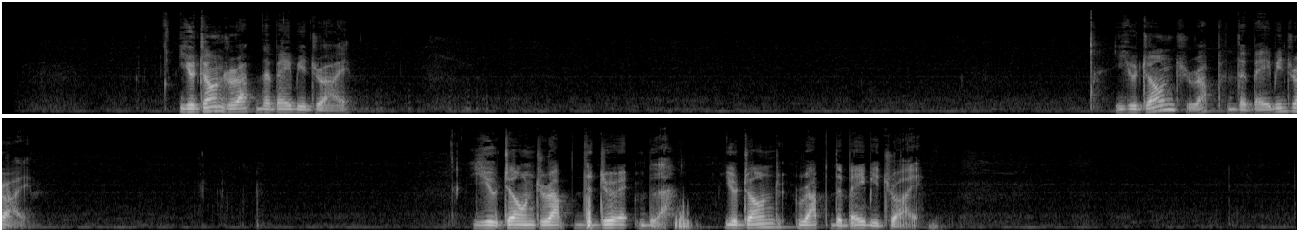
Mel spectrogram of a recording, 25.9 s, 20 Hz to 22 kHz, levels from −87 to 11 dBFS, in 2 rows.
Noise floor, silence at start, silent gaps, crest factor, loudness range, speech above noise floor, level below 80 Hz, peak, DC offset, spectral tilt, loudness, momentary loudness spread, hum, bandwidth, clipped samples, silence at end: -66 dBFS; 1.8 s; none; 24 dB; 12 LU; 44 dB; -72 dBFS; -2 dBFS; under 0.1%; -7 dB/octave; -23 LUFS; 18 LU; none; 12.5 kHz; under 0.1%; 3.6 s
